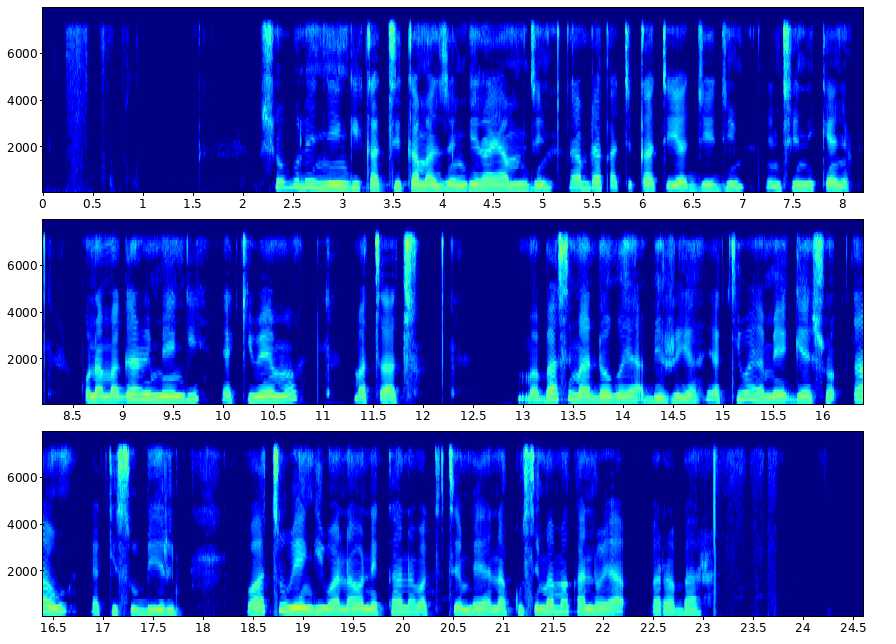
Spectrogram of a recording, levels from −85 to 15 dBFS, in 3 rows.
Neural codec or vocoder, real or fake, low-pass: none; real; 7.2 kHz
